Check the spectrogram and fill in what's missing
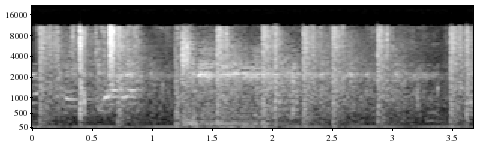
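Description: Gunfire in the Fallout 4 video game, a run of sharp individual shots spaced irregularly across a few seconds, each a crisp crack over a low hum, with a brief mechanical clatter in between.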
